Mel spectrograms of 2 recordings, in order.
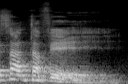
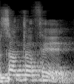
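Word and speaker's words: Santa Fe: 그 산타페. 여러분 자동차 있죠? 여기 저도 이제 산타페 했는데 거기 아니라 산타페이라 그러더라고요. 여기 멕시코 발음은 산타페예요.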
